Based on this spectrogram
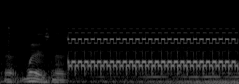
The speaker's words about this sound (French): Vers 10 heures, soit plus de 2 heures après l'enlèvement de la petite Amy, le téléphone sonna enfin.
